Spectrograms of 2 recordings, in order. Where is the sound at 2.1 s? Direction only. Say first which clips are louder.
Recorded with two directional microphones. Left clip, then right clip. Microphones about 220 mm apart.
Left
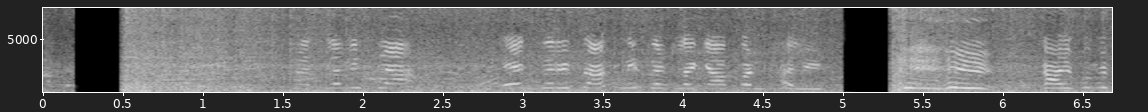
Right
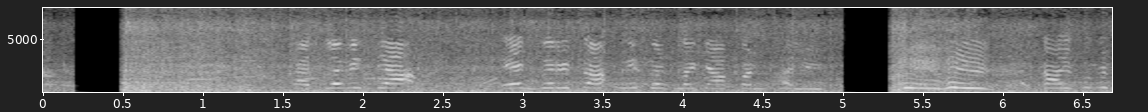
Right 1 dB; 40° right (ahead or behind); by 6.4 s 5° right (ahead or behind).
